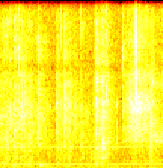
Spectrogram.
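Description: Faint, irregular clicks of computer keyboard keys over a faint steady hum.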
